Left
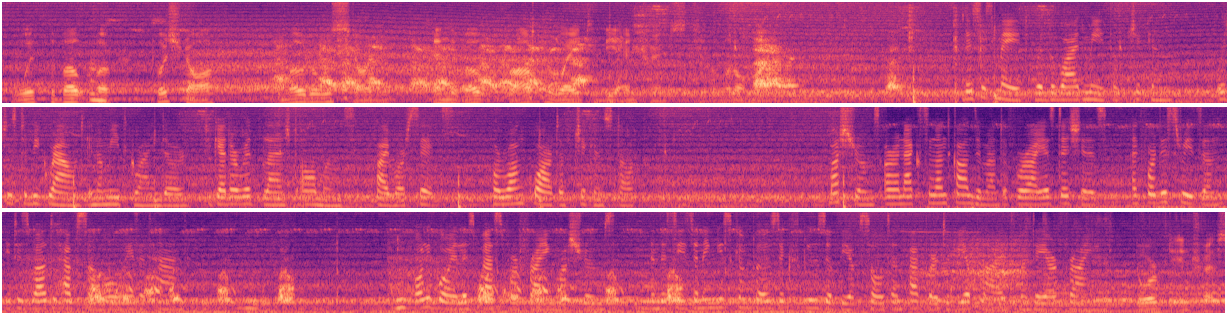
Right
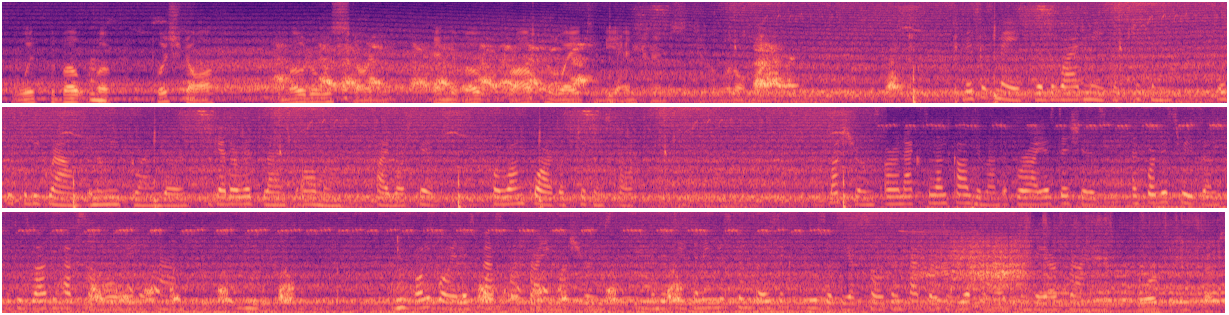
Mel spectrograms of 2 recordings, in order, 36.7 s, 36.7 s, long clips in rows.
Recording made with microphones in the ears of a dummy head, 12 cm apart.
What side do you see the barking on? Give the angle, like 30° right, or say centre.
70° left.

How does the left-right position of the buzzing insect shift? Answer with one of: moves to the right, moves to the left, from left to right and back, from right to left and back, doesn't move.
moves to the right.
